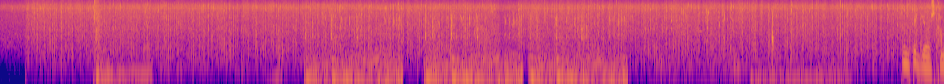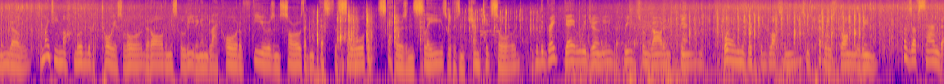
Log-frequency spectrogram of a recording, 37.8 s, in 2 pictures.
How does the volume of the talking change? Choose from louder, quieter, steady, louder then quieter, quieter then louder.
steady.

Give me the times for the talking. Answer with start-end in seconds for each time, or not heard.
18.0-37.7.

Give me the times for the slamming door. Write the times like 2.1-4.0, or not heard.
1.9-3.0, 31.4-32.6.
